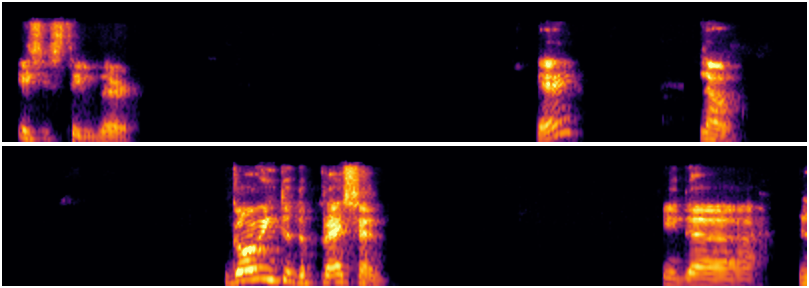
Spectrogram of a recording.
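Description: A middle-aged man speaks calmly in short phrases over an online call, with pauses between them.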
